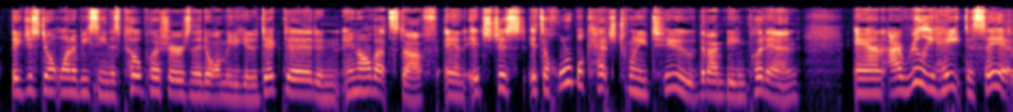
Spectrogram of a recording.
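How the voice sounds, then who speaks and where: A woman's voice: a little high, dry recording. A young woman from Alabama leaving a conversational listener voicemail, explaining her personal experience candidly. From Alabama, United States. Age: young adult. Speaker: listener calling in. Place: voicemail message recorded for a podcast.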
